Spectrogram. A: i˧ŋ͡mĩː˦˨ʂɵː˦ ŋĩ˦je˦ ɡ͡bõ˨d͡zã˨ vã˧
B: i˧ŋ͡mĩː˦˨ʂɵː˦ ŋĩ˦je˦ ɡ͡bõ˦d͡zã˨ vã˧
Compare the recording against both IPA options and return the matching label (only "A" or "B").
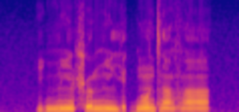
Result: B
